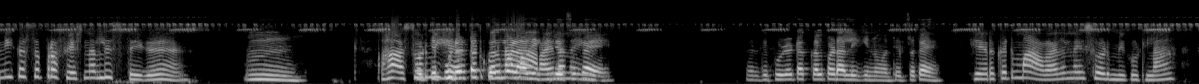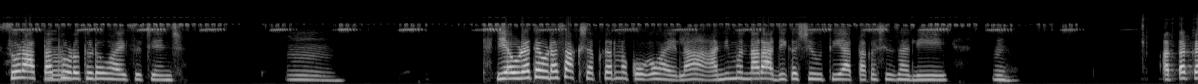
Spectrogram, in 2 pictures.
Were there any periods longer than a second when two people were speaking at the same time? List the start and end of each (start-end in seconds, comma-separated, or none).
4.4-6.0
